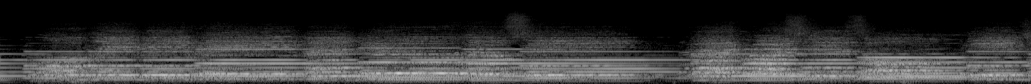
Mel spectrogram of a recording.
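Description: Congregation singing a hymn in slow, held notes, with a short break between phrases a little after the middle.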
